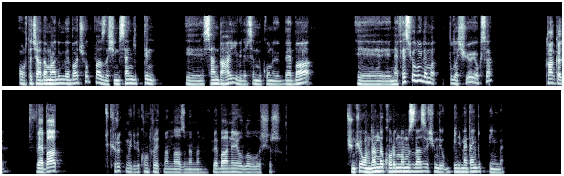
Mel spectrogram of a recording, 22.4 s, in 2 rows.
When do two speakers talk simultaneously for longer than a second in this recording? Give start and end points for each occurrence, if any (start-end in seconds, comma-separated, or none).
none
